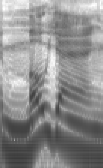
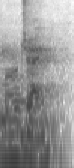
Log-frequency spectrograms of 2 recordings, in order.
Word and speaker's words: Mojang: big money-making machine in Mojang. So yeah, we'll see. I noticed you pronounced it Mojang and I pronounced it Mojang. I was trying to be Swedish.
